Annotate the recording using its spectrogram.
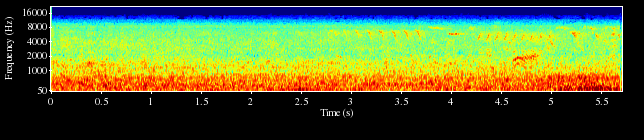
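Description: Water laps and splashes against a boat's hull.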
